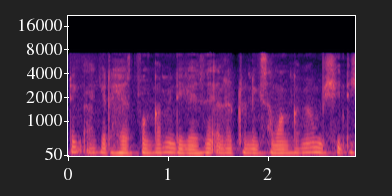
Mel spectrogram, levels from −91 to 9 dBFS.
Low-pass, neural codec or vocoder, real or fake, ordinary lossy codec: 7.2 kHz; none; real; MP3, 48 kbps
